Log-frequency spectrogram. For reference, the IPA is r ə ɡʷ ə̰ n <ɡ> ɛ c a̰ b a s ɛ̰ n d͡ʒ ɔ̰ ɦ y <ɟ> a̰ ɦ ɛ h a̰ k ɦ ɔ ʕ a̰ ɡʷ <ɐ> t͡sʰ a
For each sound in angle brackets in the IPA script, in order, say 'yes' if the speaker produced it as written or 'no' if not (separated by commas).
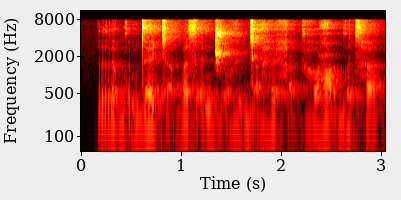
no, yes, yes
